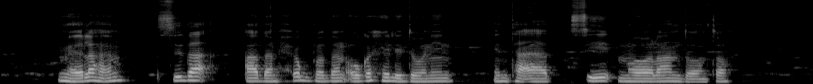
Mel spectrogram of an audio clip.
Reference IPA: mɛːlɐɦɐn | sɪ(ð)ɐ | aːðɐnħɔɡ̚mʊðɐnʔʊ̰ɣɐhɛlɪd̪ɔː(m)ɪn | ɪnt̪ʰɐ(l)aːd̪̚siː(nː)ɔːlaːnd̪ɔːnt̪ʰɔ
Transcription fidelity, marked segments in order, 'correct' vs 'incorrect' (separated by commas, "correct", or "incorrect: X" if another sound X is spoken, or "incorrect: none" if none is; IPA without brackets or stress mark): correct, incorrect: n, incorrect: none, incorrect: n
